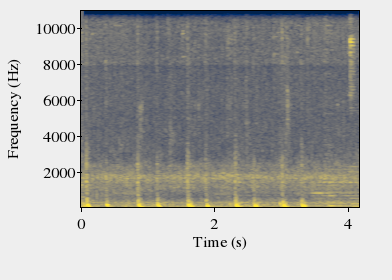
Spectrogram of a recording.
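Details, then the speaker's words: Steady heartbeat about 80 a minute with a faint soft whoosh between beats, illustrating a soft, quiet heart murmur in dogs and cats; music begins at the end. "These are known as acquired murmur heart murmur can be soft and quiet like this or they can be very loud sometimes accompanied by a buzzing feeling like [Music] this"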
